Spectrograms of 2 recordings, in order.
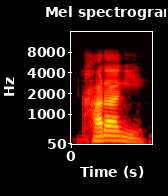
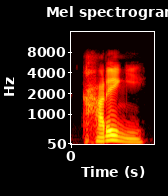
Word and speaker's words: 가랑이: 왼쪽에 덤터기, 아지, 랑이 이렇게 나와 있는데 이런 단어들의 이모음 역행동화를 적용해 가지고요. 가랭이, 건데기, 덤태기, 아지, 랭이 이렇게 잘못 발음하고 쓰는 경우가 많은데 다 틀린 말이에요.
